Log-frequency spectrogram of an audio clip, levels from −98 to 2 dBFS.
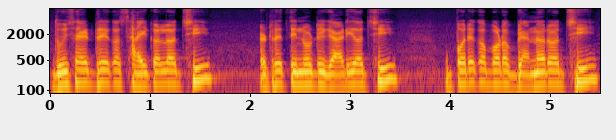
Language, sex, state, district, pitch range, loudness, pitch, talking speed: Odia, male, Odisha, Nuapada, 135-155 Hz, -14 LUFS, 145 Hz, 165 wpm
